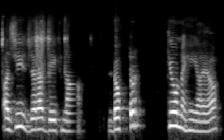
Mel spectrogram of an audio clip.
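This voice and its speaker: A woman's voice: medium pitch, a little slow, lo-fi sound, a little hiss or hum, close to an everyday voice. A woman teacher reads out the lines of a worried, tender mother of a sick boy. She soothes her son and pleads with her husband.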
